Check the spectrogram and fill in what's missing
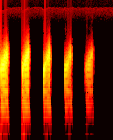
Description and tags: loop psy psy-trance psytrance trance goatrance goa-trance goa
